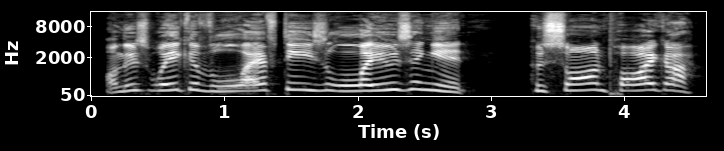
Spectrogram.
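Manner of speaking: exaggerated Australian broadcaster twang; mock Australian accent. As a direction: do a hammed-up Aussie news presenter. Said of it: "with this accent?".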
